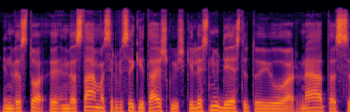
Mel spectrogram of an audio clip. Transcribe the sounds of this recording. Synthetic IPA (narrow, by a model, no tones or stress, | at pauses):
ɪnʲʋʲɛst̪uɪnʲʋʲɛst̪ɑːʋʲɪmɐsɪɾʋʲɪsɐɪkʲiːt̪ɐɐɪʃkʊɪʃkʲɛlʲɛsʲnʲuːd̪ʲeːsʲt̪ʲɪt̪oːjuːɐrʲnʲɛt̪ɐs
